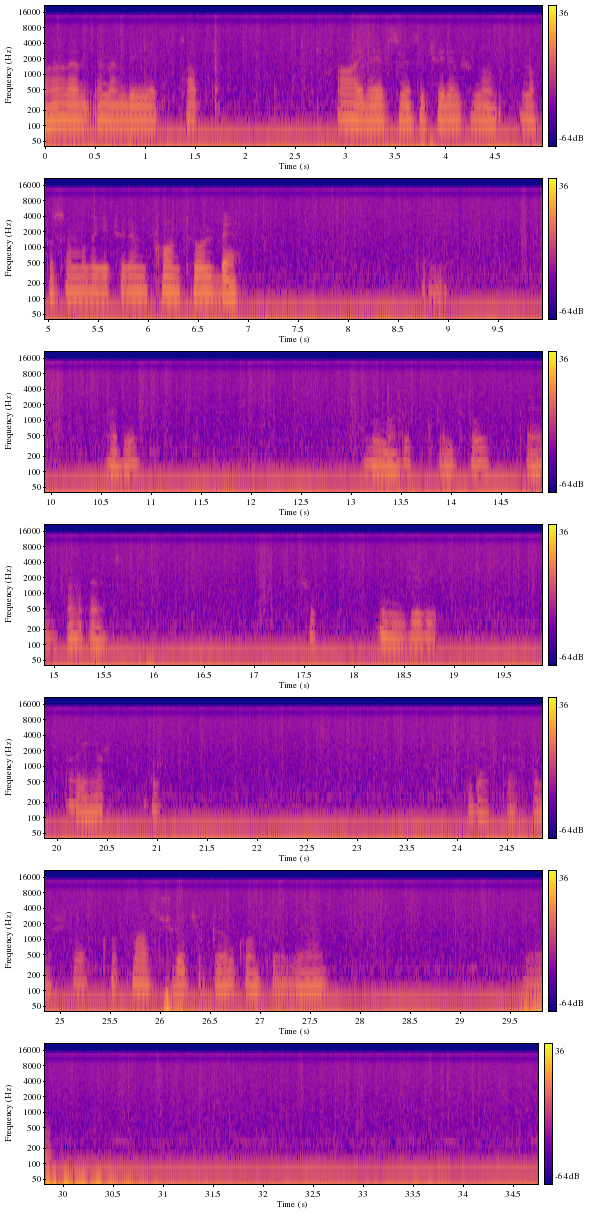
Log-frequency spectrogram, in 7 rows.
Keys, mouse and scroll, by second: 0.0 click, 1.6 Tab, 2.6 a, 2.7 a, 4.5-6.3 drag, 6.3 ctrl+b, 12.3-14.1 drag, 13.7 ctrl+b, 24.3 ctrl+z, 26.3 ctrl+b.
